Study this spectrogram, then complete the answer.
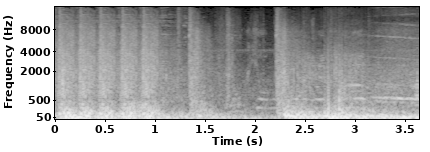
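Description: Heavy video-game gunfire in a Pacific war battle, dense rapid volleys of loud shots with booming impacts, a brief lull, then renewed bursts.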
